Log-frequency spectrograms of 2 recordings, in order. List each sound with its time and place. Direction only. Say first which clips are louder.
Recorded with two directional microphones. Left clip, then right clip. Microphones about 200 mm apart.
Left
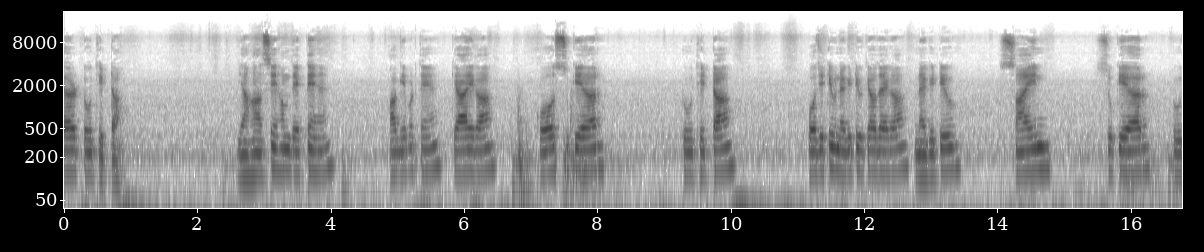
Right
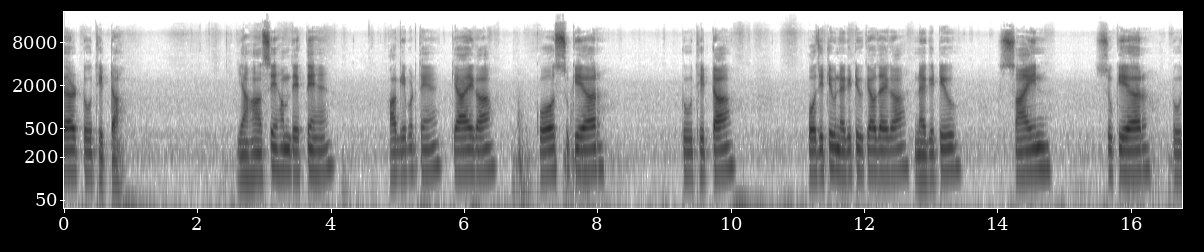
0.0 s speech: right 9 dB; 55° right (ahead or behind)
2.6 s speech: right 8 dB; 50° right (ahead or behind)
9.2 s speech: right 9 dB; 50° right (ahead or behind)
11.2 s speech: right 8 dB; 50° right (ahead or behind)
